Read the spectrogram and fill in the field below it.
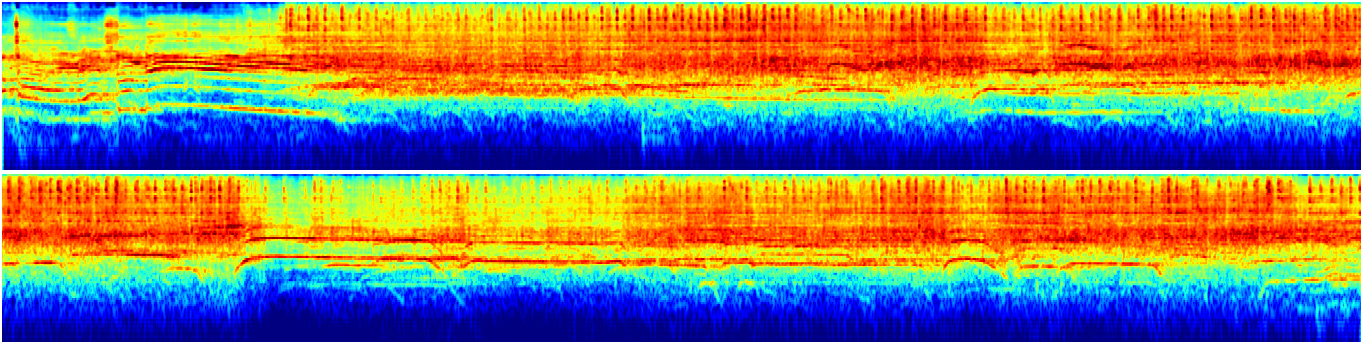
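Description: A large audience at a Classic Tetris grand final cheers loudly and continuously, with whoops, shouts and applause filling the hall, and excited voices rising above the roar throughout.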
